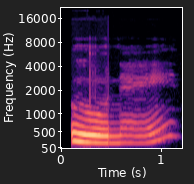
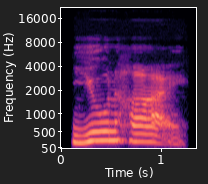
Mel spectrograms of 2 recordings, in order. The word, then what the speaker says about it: Unhei: "Une?" the girl asked, scrunching up her face. Une," some kids chanted. No, Yunhai corrected. It's spelled Unhei. It's pronounced Yunhai.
